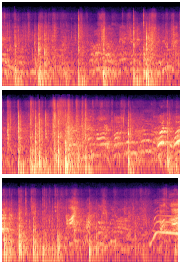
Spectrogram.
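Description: Basketball game on a paved court: the ball bouncing and players' running footsteps and shoe scuffs as a string of sharp knocks, with players calling out to each other near the end.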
